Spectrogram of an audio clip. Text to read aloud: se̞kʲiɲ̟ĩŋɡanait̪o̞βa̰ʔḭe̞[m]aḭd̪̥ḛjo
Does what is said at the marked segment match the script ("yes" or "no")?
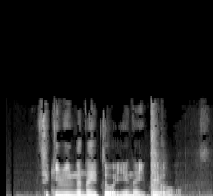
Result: no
